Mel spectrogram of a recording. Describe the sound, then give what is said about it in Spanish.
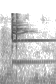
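Glasses clink together in a toast, two quick bright taps close together, followed by a thin ringing tone that fades out against a quiet background. “Salud chicos, muchas felicidades.”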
